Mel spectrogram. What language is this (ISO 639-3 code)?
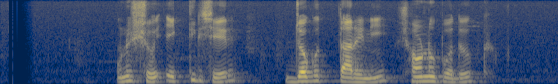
ben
